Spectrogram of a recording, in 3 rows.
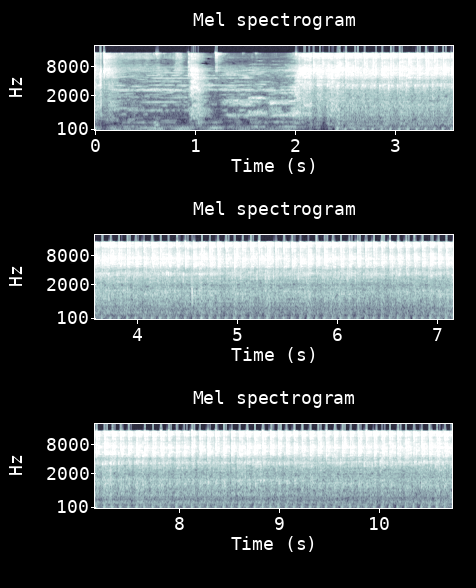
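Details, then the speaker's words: Yamaha Mio i 125 scooter idling with a fast, cricket-like metallic ticking: slack timing chain, likely from a failed tensioner that sprang loose; fix starts by removing the cylinder head cover. "so ang issue po niya nandon lang sa timing chain so Yung kanyang tensioner eh Marahil po umigkas na po yan"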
